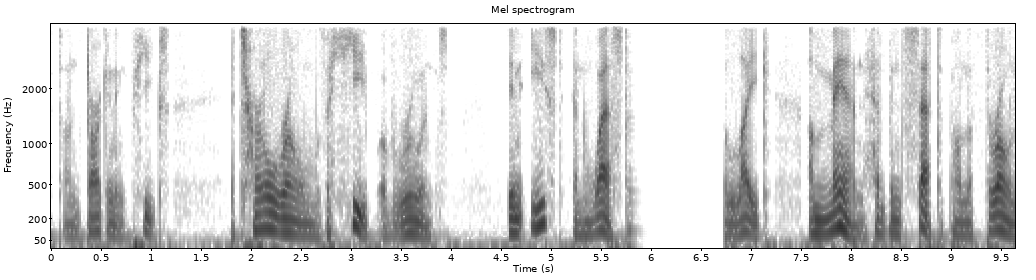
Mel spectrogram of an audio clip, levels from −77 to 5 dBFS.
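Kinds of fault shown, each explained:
Call audio freeze: speech stalls 5.78 to 6.74 s with a brief fill, then 0.81 s of silence, likely a starved jitter buffer; it resumes with nothing missing.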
